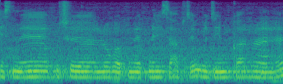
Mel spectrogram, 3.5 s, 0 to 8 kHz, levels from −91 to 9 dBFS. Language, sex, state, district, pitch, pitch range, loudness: Hindi, female, Himachal Pradesh, Shimla, 160 Hz, 160-165 Hz, -14 LUFS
